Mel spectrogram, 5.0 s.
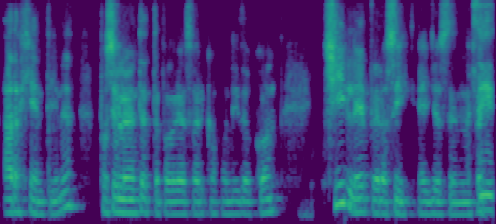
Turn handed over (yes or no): yes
